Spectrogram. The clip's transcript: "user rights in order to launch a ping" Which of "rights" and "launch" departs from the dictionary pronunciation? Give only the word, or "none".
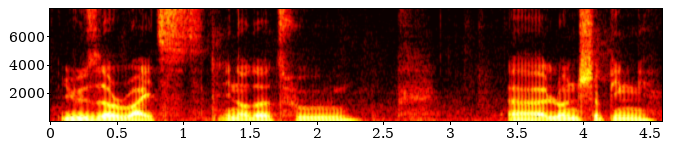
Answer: launch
